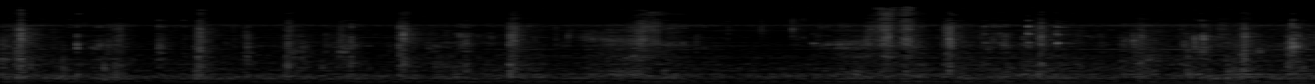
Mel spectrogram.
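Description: Faint, irregular crunching clicks of a mouthful of stir-fried greens (green onion, leaf garlic and komatsuna flowering stalks) being chewed.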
